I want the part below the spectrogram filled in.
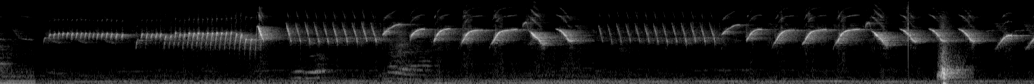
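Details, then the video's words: Long canary song used to set other canaries singing: a drawn-out buzzy tone, rapid trills, then steady series of rising whistled notes, with a faint low background hum. "Kicau Suara Burung Kenari Gacor Panjang cuit cuit Ngerol untuk Pancingan Kenari"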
